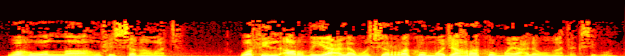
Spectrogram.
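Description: There is a pause after 'السماوات'. God is above the heavens and knows what happens on earth. "فبعضهم قال هكذا"

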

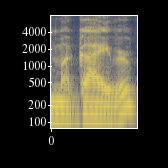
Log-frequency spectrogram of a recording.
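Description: The name is said with an American English pronunciation. This is how Americans say the name. "se supone que los gringos le dicen MacGyver"

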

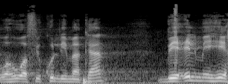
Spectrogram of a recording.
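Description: There is a pause after the word مكان. The presence everywhere is stated alone; knowledge begins a new sentence. The speaker calls it wrong. "فيجعل فاصلة بين كلمتي مكان وبعلمه"

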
